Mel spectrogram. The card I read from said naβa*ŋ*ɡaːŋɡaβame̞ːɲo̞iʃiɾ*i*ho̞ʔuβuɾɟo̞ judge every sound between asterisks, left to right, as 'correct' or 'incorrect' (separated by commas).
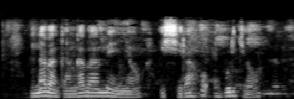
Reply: incorrect, incorrect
